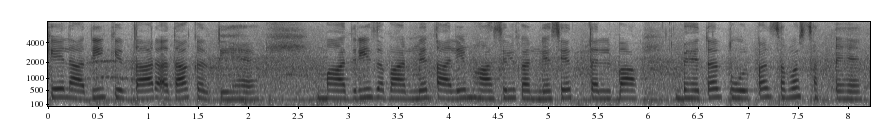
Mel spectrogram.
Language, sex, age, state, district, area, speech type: Urdu, female, 18-30, Delhi, East Delhi, urban, spontaneous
